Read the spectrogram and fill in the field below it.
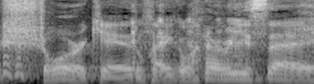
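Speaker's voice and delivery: high, laughing, amused and humoring tone.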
